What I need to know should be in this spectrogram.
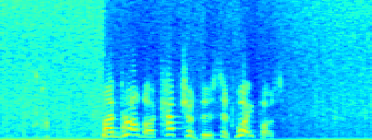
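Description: An old woman speaks with animation.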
